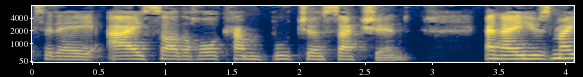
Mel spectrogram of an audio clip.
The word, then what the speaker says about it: kombucha: Kombucha, how do you say it? – Kombucha.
